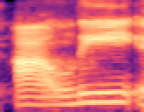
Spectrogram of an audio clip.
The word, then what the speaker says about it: Ali: If you have Facebook, my name is London Ali. It's spelled L-O-N-D-O-N. Last name is A-L-I.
